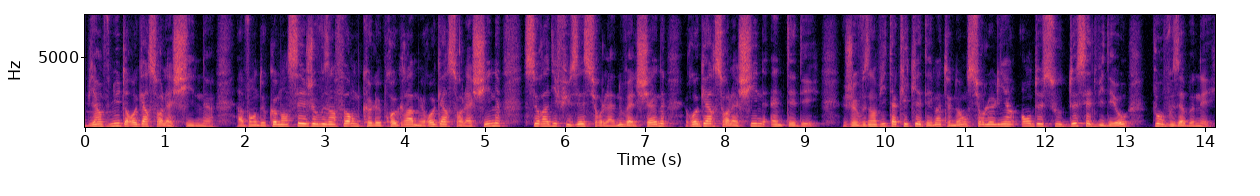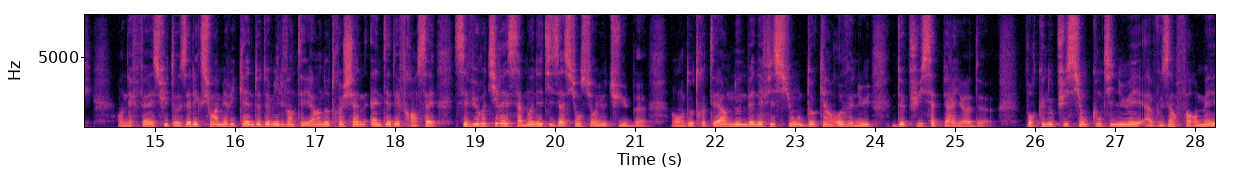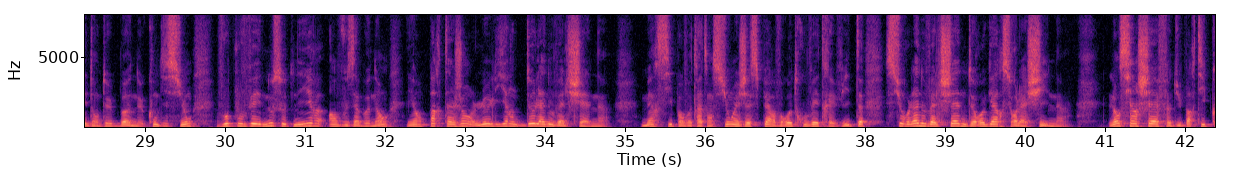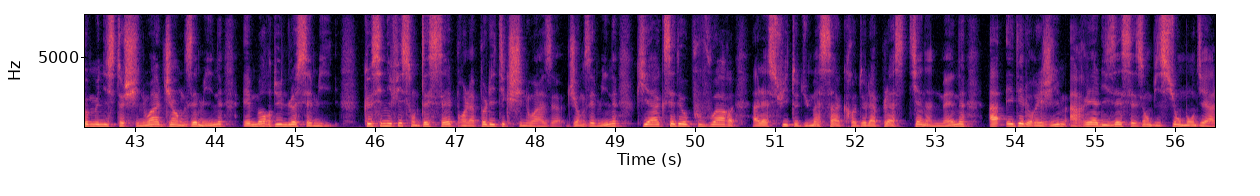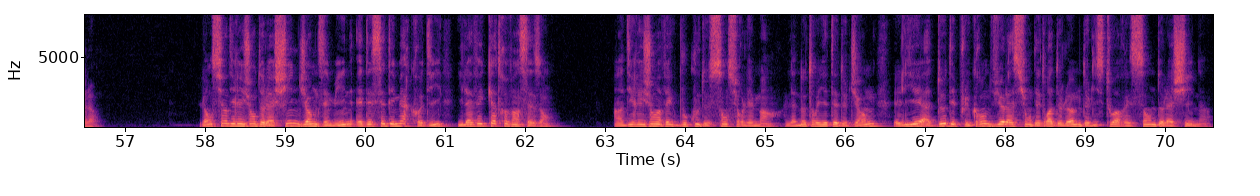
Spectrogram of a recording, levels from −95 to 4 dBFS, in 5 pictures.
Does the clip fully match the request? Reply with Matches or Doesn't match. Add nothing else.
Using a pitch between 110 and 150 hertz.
Matches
